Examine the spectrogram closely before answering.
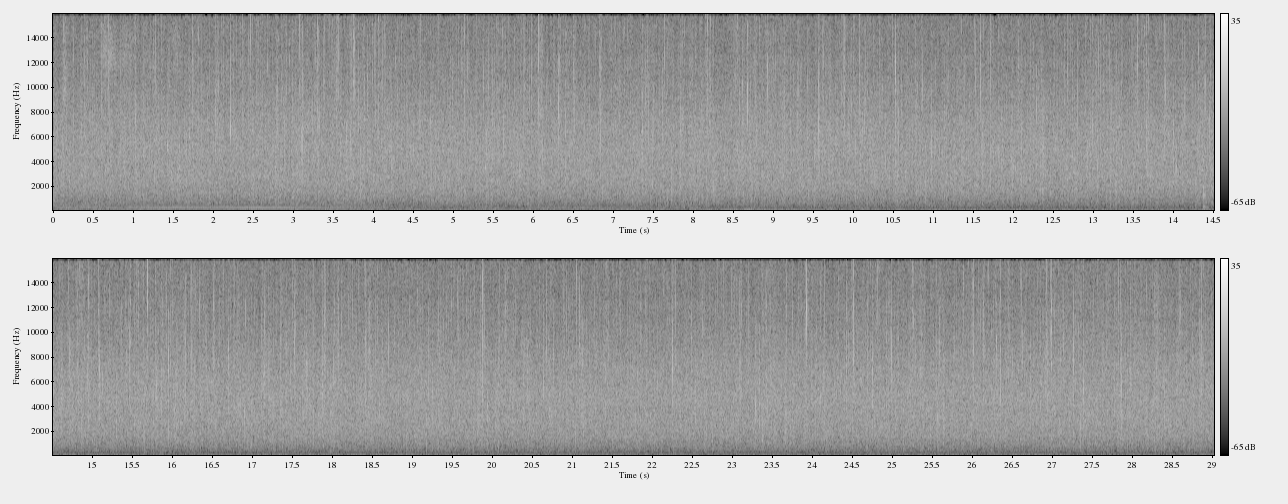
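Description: Steady rain falling, an even hiss of drops that does not change. A few held musical notes linger under it and die away over the first several seconds.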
